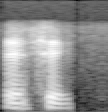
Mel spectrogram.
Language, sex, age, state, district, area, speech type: Tamil, male, 18-30, Tamil Nadu, Nagapattinam, rural, conversation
